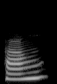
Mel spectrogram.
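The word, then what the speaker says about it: 빵: sini pakai sang BAP Jadi tidak boleh ada bunyi H bukan Pang bukan Bang tapi pang pang selanjutnya ada Uyu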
